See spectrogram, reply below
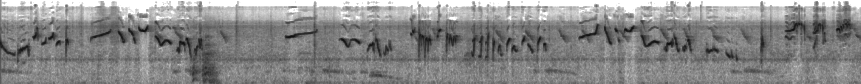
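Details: Kacer poci, the white-breasted Oriental magpie-robin, pouring out a long varied song: bursts of sharp clicks and chips alternating with rising and falling whistles, one brief low rustle midway.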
